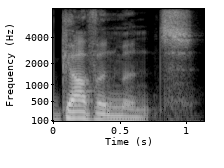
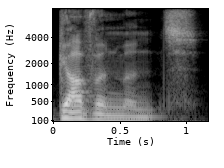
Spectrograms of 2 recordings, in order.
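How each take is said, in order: No difference in how they are said.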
